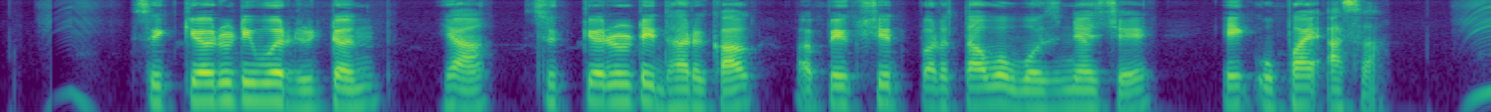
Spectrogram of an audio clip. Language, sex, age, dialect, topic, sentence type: Marathi, male, 18-24, Southern Konkan, banking, statement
